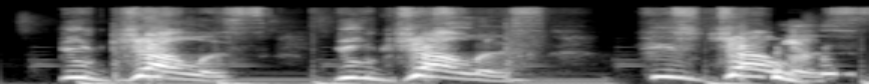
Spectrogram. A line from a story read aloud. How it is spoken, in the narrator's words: Brandon starts shouting to Chris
